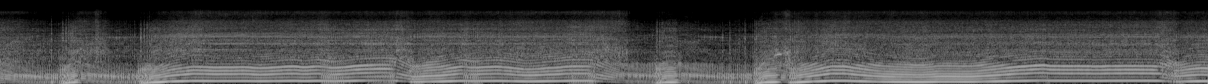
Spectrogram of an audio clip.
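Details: Repaired Remington 46cc two-stroke chainsaw with sharp chain cutting wood: crisp high whine drops a little as the chain bites and snaps back up between cuts; strong and responsive, healthy engine under cutting load.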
